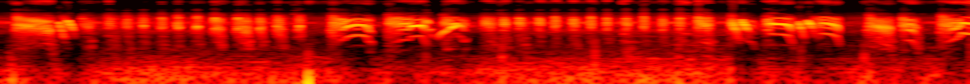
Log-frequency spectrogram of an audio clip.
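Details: Kejepit song of a bar-winged prinia, locally ciblek kristal, used for trapping and to coax young birds to sing: pulsing high chirps repeated several times a second, with occasional looping arched notes.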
